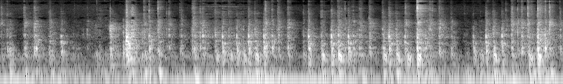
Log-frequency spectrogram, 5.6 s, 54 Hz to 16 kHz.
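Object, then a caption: Plastic keyboard. Fingertips rapidly type on a compact gray plastic AJAZZ 308i wireless Bluetooth keyboard with round keycaps and a hollow shell, resting on a bed. A dense run of quick, light, clacky taps with short decay, a few sharper louder strokes, and a faint low hum underneath.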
